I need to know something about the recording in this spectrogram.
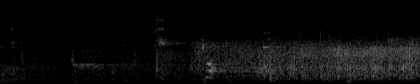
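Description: A table tennis ball knocking sharply off bats and table in a fast rally. Light applause then builds as the rally ends.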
